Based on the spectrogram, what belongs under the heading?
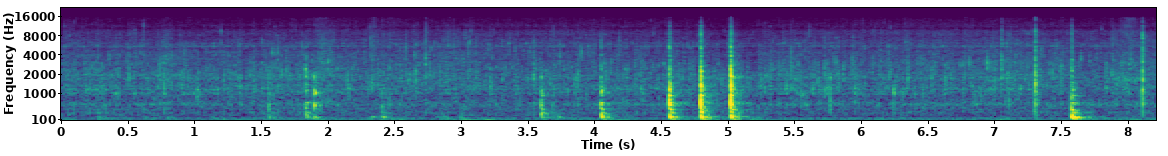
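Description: Sliced onions and green bell peppers sizzling in vegetable oil in a skillet, stirred with a wooden spatula. Several sharp knocks of the spatula against the pan cut through the sizzle, three in quick succession about halfway through and a couple more near the end.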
